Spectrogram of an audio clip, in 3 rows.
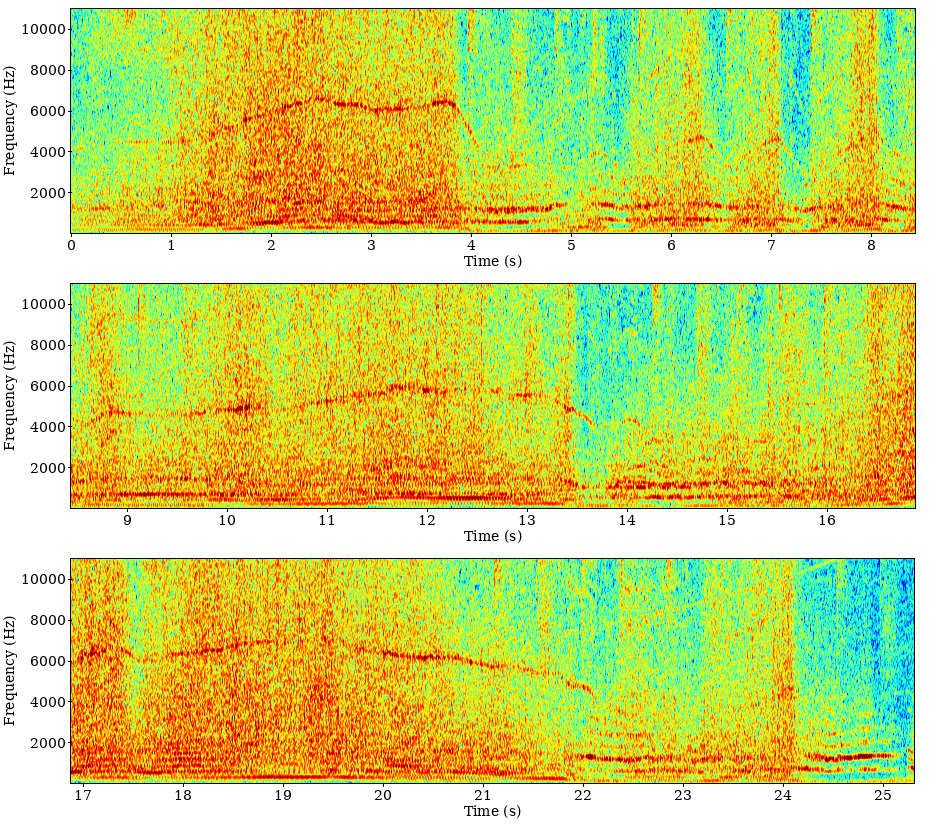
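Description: An 800 HP Formula Drift K Sport Nissan 350Z drifting on a skid pad, its engine revving hard and rising and falling in pitch over sustained tire squeal, loud and close throughout.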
